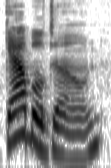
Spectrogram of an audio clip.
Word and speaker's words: Gabaldon: Diana Gabaldon books and it's gabbled own the Outlander series gabbled own rhymes with stone remember that gabbled own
